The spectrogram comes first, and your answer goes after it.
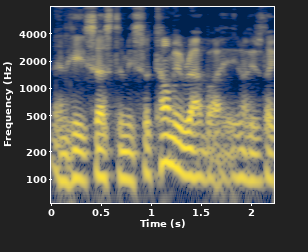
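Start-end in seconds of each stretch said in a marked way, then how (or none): none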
